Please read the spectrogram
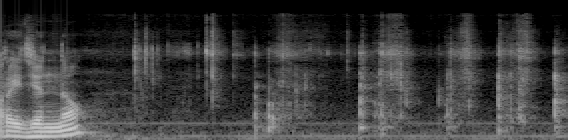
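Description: Scattered light clinks and scrapes of a bowl and utensil against a metal baking tray as thick semolina batter is poured in and the bowl is scraped out, over a faint steady hum.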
